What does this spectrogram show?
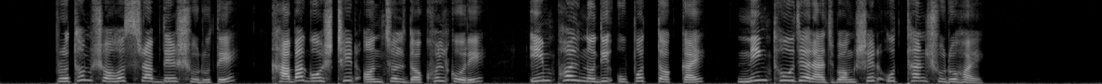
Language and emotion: Bengali, neutral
